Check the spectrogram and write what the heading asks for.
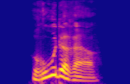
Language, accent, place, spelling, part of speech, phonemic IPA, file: German, Germany, Berlin, Ruderer, noun, /ˈʁuːdəʁɐ/, De-Ruderer.ogg
- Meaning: agent noun of rudern; oarsman; rower; canoeist; sculler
